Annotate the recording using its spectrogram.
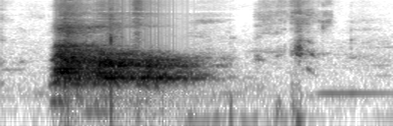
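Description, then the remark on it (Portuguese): A single loud, drawn-out bark from a female dog, followed by a few faint clicks and a quiet low hum as it fades. “Se eu não trocar, ela vai ficar latindo até o final do faca aí.”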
